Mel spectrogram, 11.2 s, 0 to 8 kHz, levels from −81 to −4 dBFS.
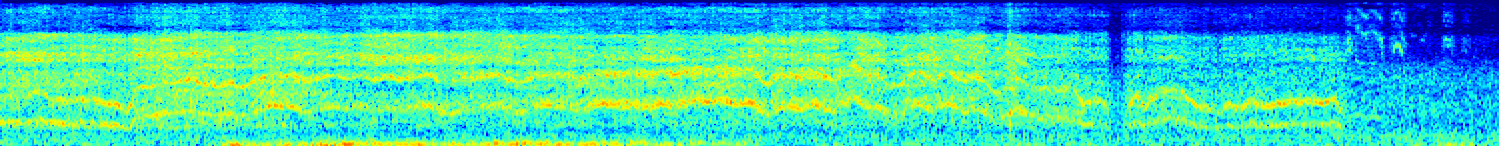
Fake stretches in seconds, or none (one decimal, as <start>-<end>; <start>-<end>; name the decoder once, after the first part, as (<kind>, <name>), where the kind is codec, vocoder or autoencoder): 0.0-0.9 (vocoder, Vocos); 2.7-11.2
